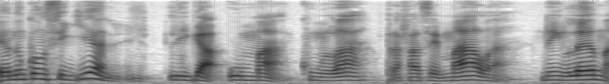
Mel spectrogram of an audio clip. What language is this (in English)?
Portuguese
